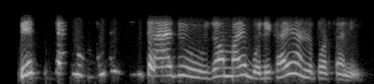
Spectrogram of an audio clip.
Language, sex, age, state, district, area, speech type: Nepali, female, 45-60, West Bengal, Kalimpong, rural, conversation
